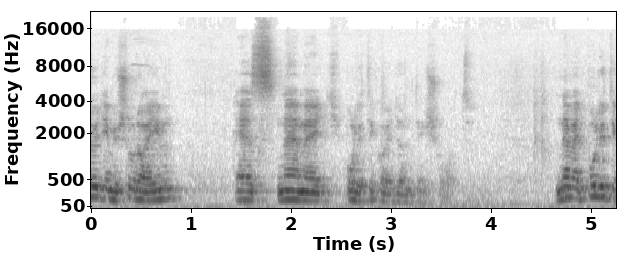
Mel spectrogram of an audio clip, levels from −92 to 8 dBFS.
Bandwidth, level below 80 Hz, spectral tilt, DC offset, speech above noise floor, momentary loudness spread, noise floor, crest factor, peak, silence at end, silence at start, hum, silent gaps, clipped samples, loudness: over 20 kHz; -56 dBFS; -5.5 dB/octave; under 0.1%; 25 dB; 19 LU; -53 dBFS; 16 dB; -14 dBFS; 0 s; 0 s; none; none; under 0.1%; -29 LUFS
